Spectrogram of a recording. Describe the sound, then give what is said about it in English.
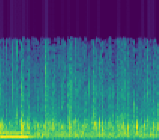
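A church audience claps together, making a dense, steady applause that stays fairly loud and even from start to finish, with many overlapping hand claps. “So I'm going to clap.”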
